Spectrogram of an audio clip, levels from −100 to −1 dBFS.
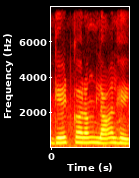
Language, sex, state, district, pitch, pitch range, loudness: Hindi, female, Uttar Pradesh, Hamirpur, 275 Hz, 260-285 Hz, -17 LUFS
